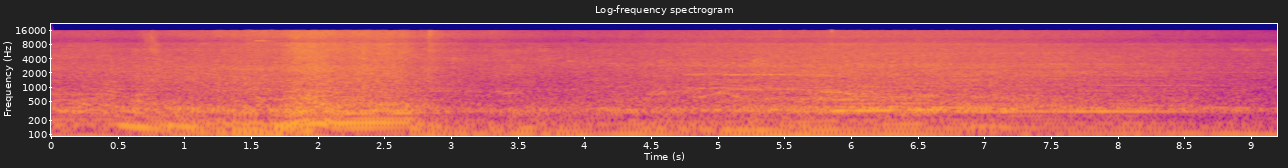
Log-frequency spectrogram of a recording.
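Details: Only a car engine revving and passing traffic can be heard, with no animal calls.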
